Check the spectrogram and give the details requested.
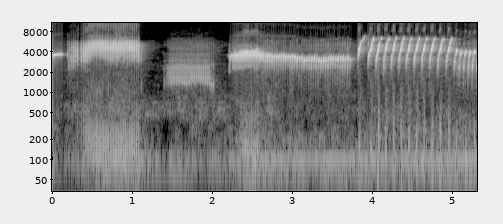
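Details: Canary training song for young birds and birds that stopped singing: long buzzy held notes separated by a lower tone, then a fast repeated trill.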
